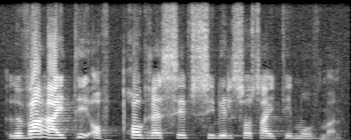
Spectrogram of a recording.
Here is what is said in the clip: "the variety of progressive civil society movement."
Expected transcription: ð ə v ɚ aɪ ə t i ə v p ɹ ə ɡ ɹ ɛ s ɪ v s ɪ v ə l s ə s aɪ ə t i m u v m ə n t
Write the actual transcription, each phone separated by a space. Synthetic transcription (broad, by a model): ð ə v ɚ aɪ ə t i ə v p ɹ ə ɡ ɹ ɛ s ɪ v s ɪ v ə l s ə s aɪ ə t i m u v m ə n t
